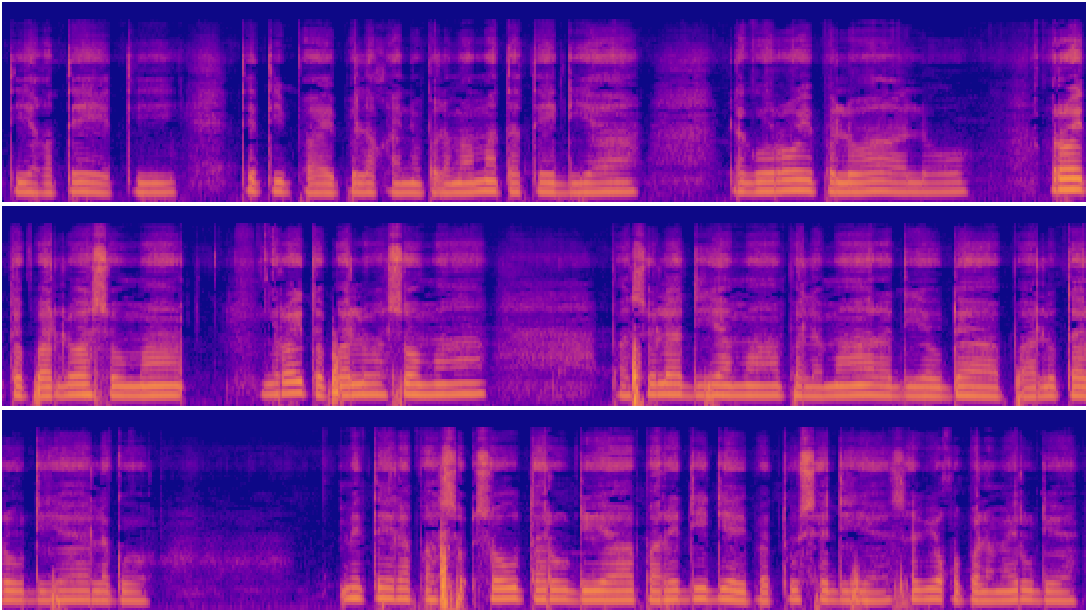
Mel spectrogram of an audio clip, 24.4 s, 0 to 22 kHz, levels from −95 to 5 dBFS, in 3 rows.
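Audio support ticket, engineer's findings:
HE-AAC compression, full clip. Plainly audible codec damage: s sounds gritty, metallic and lispy, treble bright but synthetic. Likely HE-AAC v2 encoder, spectral band replication rebuilding upper band from copied lower bands; harmonics misaligned across crossover. Sound points to a low bitrate, consistent with 24 kbps. Spectrogram: upper region shows repeated, smeared copies of lower-band patterns under a coarse envelope, hard ceiling with nothing above 15.5 kHz.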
